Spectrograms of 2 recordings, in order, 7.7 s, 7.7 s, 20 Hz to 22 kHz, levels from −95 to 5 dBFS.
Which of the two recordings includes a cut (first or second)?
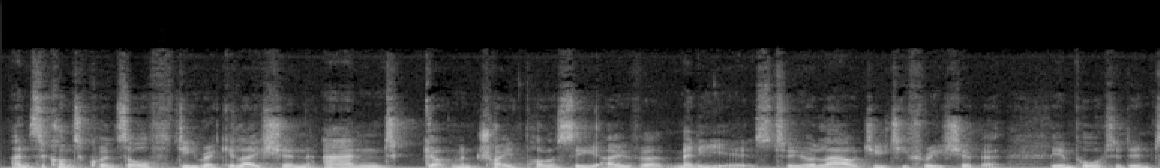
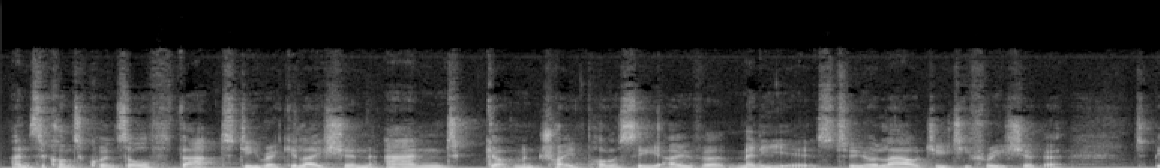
first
